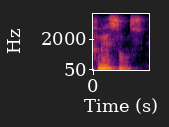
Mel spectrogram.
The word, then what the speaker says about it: Renaissance: And that should be pronounced Renaissance.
